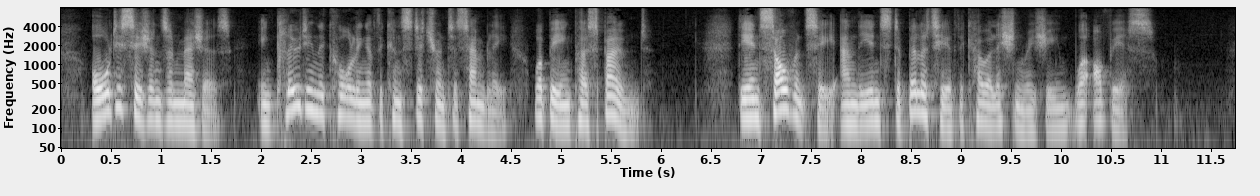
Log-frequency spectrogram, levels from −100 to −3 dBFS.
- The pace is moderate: No, slow, 130 wpm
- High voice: No, low, 125 Hz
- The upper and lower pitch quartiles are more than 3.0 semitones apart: Yes, average, 4.2 semitones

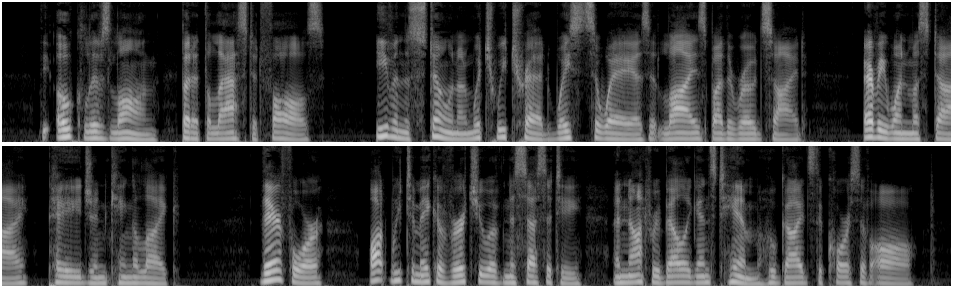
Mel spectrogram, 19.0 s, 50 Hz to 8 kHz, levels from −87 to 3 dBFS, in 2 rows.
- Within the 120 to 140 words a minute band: No, average, 165 wpm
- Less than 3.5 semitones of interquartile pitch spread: Yes, average, 2.7 semitones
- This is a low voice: Yes, low, 125 Hz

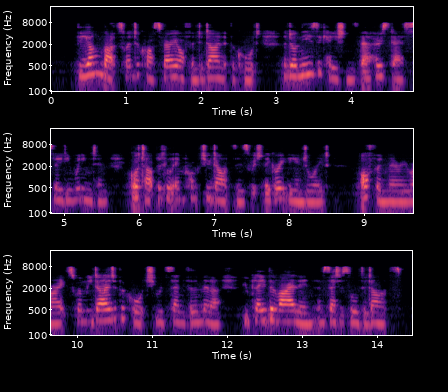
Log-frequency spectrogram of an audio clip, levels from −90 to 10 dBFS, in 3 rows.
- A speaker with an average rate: No, fast, 225 wpm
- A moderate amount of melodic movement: Yes, average, 3.7 semitones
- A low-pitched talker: No, high, 230 Hz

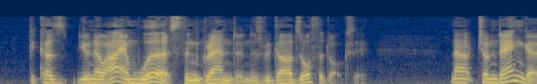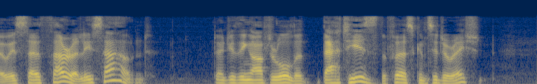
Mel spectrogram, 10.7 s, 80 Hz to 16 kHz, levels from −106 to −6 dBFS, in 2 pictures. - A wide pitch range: No, average, 3.7 semitones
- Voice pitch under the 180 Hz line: Yes, low, 135 Hz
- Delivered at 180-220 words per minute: No, average, 155 wpm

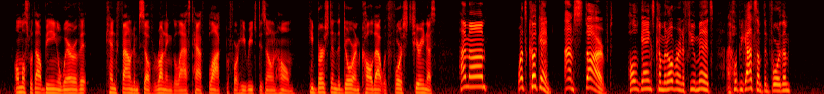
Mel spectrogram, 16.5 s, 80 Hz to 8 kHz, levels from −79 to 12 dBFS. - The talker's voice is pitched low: Yes, low, 130 Hz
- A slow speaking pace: No, average, 195 wpm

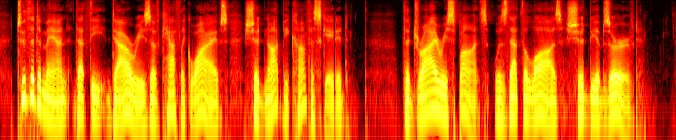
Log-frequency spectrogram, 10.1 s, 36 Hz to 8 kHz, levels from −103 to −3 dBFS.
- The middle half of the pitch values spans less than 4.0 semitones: No, average, 4.7 semitones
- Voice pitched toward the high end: No, very low, 95 Hz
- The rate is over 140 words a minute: No, slow, 135 wpm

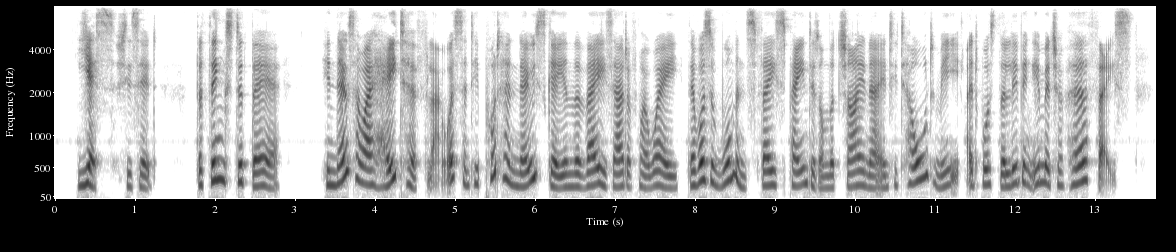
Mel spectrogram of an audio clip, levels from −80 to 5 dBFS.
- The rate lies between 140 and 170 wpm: No, fast, 205 wpm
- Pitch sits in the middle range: No, high, 225 Hz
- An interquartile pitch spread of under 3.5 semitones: No, wide, 5.4 semitones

